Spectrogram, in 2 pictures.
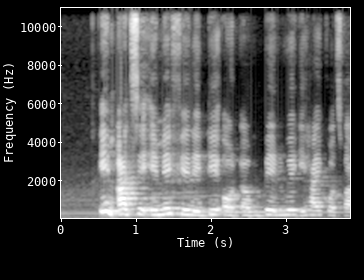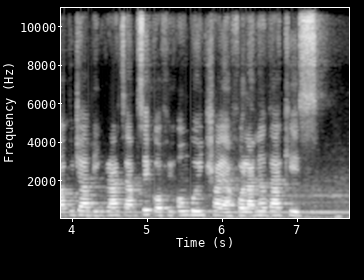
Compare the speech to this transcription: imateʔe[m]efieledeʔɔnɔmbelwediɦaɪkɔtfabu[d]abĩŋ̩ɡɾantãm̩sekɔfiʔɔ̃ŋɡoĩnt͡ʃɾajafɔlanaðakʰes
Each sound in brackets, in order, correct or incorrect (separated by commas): correct, incorrect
